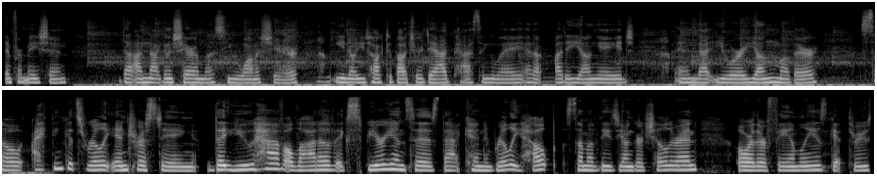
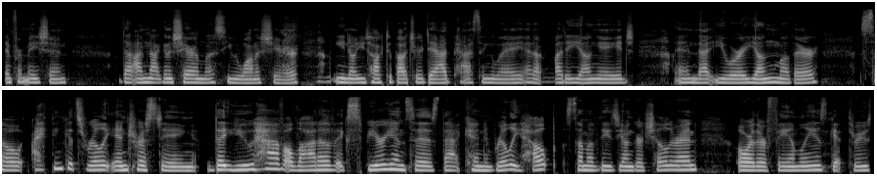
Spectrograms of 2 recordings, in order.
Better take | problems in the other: second | keyboard typing; faint; from 0.5 to 9 s; peak 10 dB below the speech

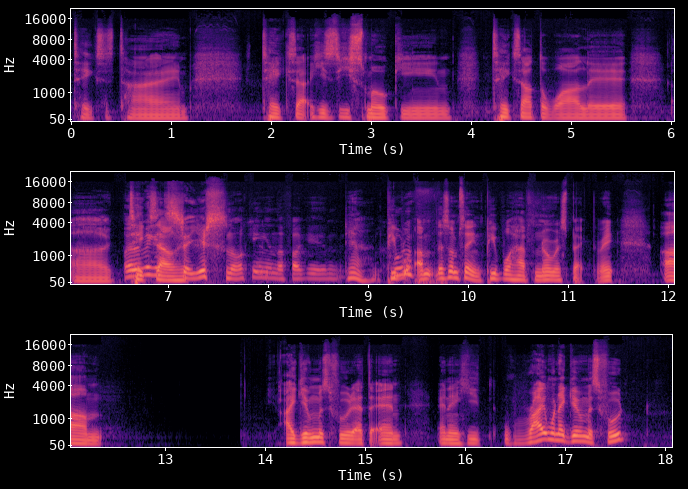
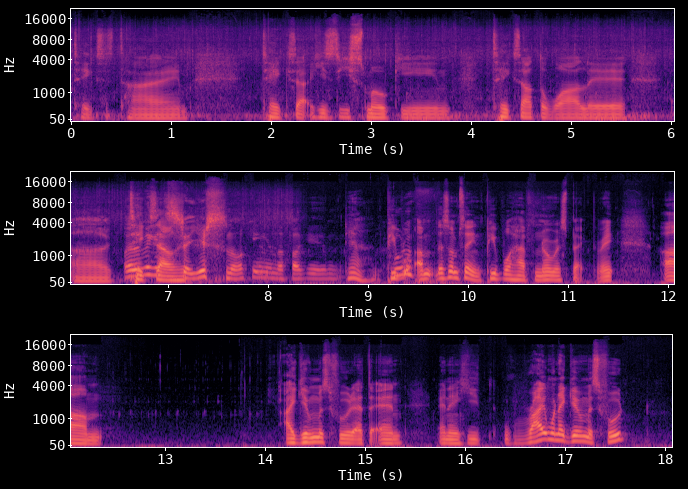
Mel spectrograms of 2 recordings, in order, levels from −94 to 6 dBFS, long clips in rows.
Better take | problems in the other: first | rain or running water; noticeable; throughout; 15 dB below the speech

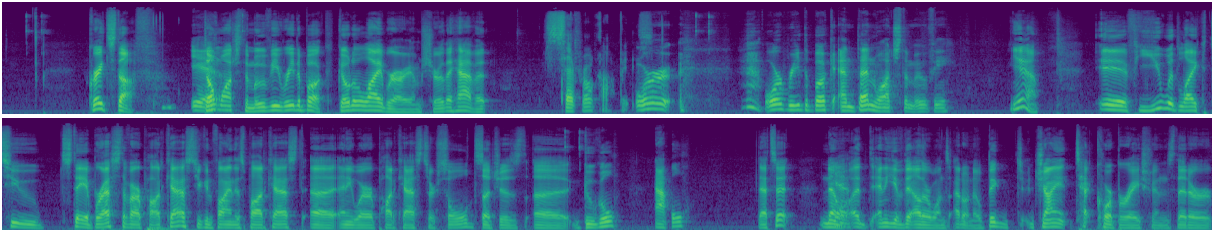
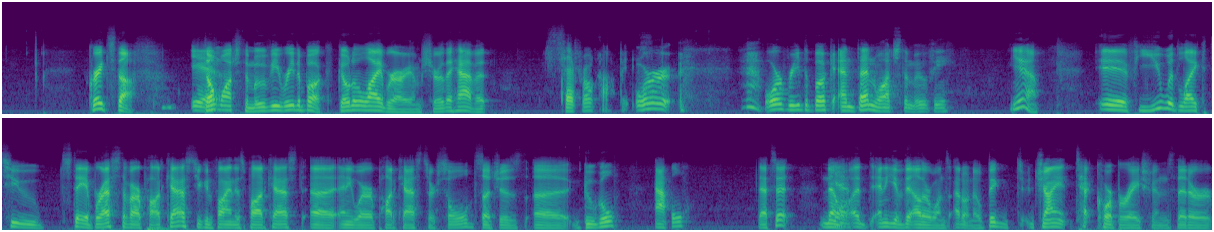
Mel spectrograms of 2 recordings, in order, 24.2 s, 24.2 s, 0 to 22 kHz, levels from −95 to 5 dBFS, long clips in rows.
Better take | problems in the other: first | muffled; slightly; fading above 3.5 kHz

